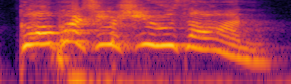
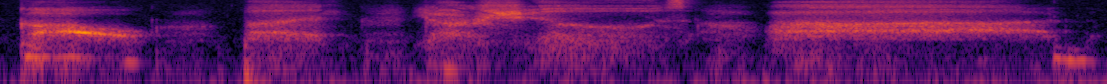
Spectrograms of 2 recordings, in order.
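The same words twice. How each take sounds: First: It is said loudly, as a yell. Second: It is said in a whisper.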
